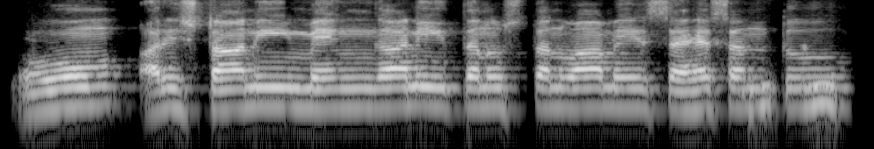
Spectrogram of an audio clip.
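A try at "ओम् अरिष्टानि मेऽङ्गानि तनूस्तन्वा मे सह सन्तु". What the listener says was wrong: तनवा कर रहे हो ना, यही तो बोला, तनुज तनवा में, बड़ा ऊ की मात्रा है तो तनुज तनवा में बोलना।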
